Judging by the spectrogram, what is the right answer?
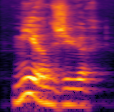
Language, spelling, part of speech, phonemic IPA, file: Dutch, mierenzuur, noun, /ˈmiːrə(n)ˌzyːr/, Nl-mierenzuur.ogg
- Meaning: formic acid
